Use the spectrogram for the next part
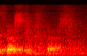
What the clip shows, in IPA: ˈfɜːs θɪŋz ˈfɜːst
